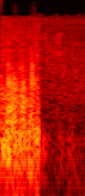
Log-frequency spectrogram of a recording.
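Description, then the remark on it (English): A short run of crunching footsteps on snow on the lakefront by Belmont Harbor in Chicago, Illinois, three quick, fairly loud gritty crunches that stop abruptly, leaving a soft windy hiss. “I don't know if you heard that, but I'm stepping on snow as I walk and leave this audio.”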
